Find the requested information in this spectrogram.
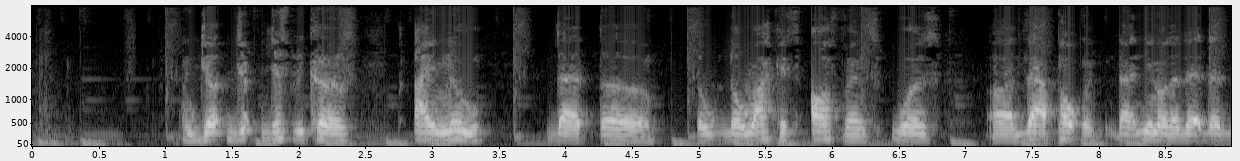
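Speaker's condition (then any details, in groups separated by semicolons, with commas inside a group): Stuttering; may stutter during podcast; repeated sounds, repeated words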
